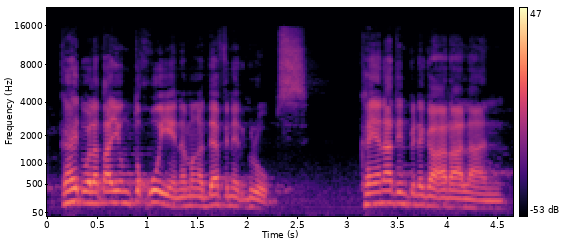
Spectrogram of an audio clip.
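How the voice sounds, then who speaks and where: Male pastor mid-sermon, raised voice, shifts from hushed to emphatic; long hall reverb. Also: a little high. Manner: preaching in Tagalog mixed with English, swinging from soft to emphatic.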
